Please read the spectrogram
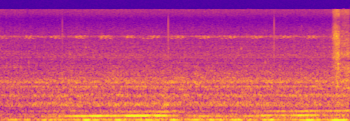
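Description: Steady low mechanical hum with faint held tones, and a few faint ticks.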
